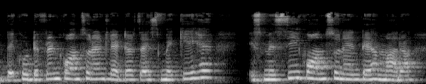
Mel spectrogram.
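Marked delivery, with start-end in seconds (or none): none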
